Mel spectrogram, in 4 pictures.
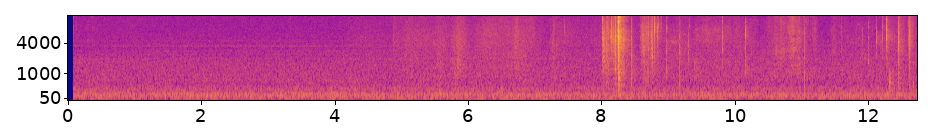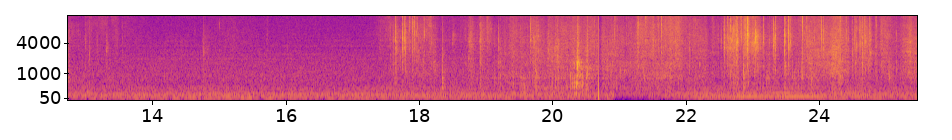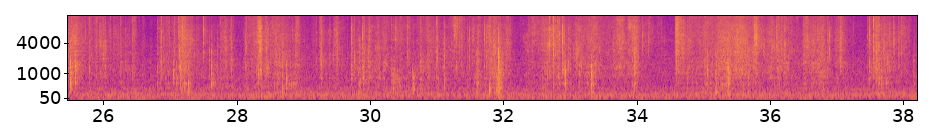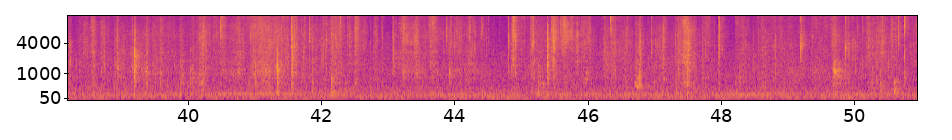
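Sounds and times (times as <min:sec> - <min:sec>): plastic wrapping crinkling: 0:07.9 - 0:13.6, 0:17.4 - 0:50.9.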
